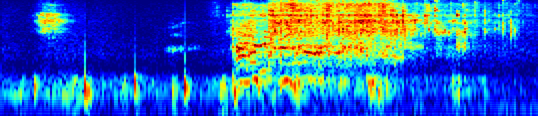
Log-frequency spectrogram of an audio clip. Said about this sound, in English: Oh no. He's gonna sneeze.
